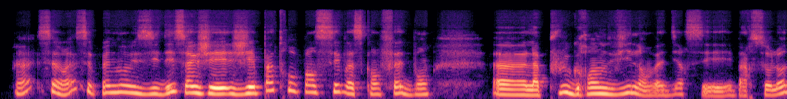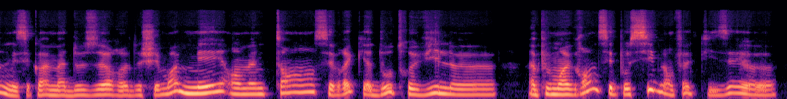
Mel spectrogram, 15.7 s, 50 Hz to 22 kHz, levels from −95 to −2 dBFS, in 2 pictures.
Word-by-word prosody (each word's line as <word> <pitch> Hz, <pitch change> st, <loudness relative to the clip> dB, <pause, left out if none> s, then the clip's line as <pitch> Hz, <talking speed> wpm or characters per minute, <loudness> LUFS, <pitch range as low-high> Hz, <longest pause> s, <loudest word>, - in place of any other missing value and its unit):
Ouais, -, -, -4 dB
c'est -, -, -2 dB
vrai. -, -, -1 dB
C'est 270 Hz, -8 st, -4 dB
pas 235 Hz, +2 st, -3 dB
une 250 Hz, -, +2 dB
mauvaise 235 Hz, -6 st, +2 dB
idée. 205 Hz, +6 st, +2 dB
C'est 275 Hz, -4 st, 0 dB
vrai 240 Hz, -, +8 dB
que -, -, +6 dB
j'y 215 Hz, 0 st, +7 dB
ai 205 Hz, 0 st, +11 dB
j'y 200 Hz, +3 st, +3 dB
ai -, -, +10 dB
pas 315 Hz, +8 st, -2 dB
trop 315 Hz, -2 st, -4 dB
pensé 260 Hz, 0 st, -2 dB
parce 205 Hz, -4 st, -1 dB
qu'en 195 Hz, -1 st, -5 dB
fait 220 Hz, +3 st, -2 dB
bon, 190 Hz, 0 st, -3 dB, 0.7 s
heu, -, -, +3 dB, 0.3 s
la 170 Hz, 0 st, +5 dB
plus 240 Hz, +9 st, 0 dB
grande 210 Hz, +1 st, +4 dB
ville 210 Hz, +4 st, 0 dB
on 160 Hz, -4 st, -3 dB
va 165 Hz, -, -4 dB
dire 195 Hz, +4 st, -10 dB
c'est 145 Hz, +2 st, -5 dB
Barcelone 170 Hz, +8 st, -3 dB
mais 155 Hz, -3 st, -2 dB
c'est 145 Hz, -, -11 dB
quand 165 Hz, -, -5 dB
même 165 Hz, -1 st, -4 dB
à 160 Hz, -, -5 dB
2 165 Hz, +2 st, -7 dB
heures, 180 Hz, -2 st, -1 dB
heu, 160 Hz, -, -4 dB
de 165 Hz, +2 st, -9 dB
chez 165 Hz, -, -7 dB
moi. 225 Hz, +10 st, -3 dB
Mais 235 Hz, +3 st, +4 dB
en 200 Hz, -5 st, -3 dB
même 195 Hz, 0 st, -3 dB
temps, 250 Hz, +6 st, -5 dB
c'est 265 Hz, -, -6 dB
vrai 270 Hz, -, -4 dB
qu'il -, -, -6 dB
y -, -, -1 dB
a -, -, -5 dB
d'autres 215 Hz, +4 st, -3 dB
villes, 205 Hz, +4 st, -2 dB
heu, 180 Hz, 0 st, -6 dB, 0.3 s
un 180 Hz, -, -2 dB
peu 195 Hz, +4 st, -4 dB
moins 190 Hz, -1 st, +2 dB
grandes. 275 Hz, -, -4 dB
C'est 255 Hz, -9 st, -2 dB
possible 205 Hz, -, -2 dB
en 185 Hz, -, -7 dB
fait 220 Hz, +6 st, -8 dB
qu'ils 170 Hz, +7 st, -10 dB
aient, 230 Hz, -1 st, -3 dB
heu, 170 Hz, -1 st, -5 dB
205 Hz, 250 wpm, -19 LUFS, 180-240 Hz, 0.7 s, ai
